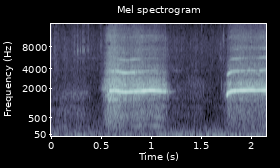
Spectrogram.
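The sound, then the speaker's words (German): Two sharp, breathy whistles from a person, each a steady high tone held for about half a second, separated by a short pause, with no talking. “Na, dann können Sie vielleicht pfeifen?”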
